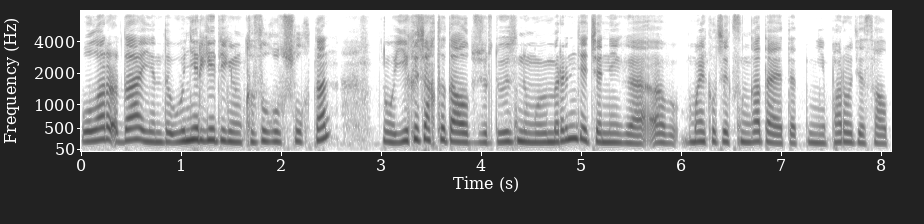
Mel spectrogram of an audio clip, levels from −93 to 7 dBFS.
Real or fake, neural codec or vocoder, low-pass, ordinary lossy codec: real; none; 7.2 kHz; none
